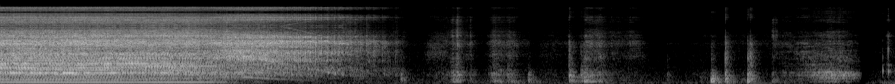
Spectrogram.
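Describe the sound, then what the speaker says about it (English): A power saw cuts half-inch plywood gussets, loud and steady for about two seconds before winding down, followed by scattered clunks and knocks of boards being handled nearby. "I got the gussets all cut out from 1/2 inch plywood"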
